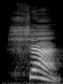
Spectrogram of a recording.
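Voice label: "shan", Mandarin pinyin, fourth tone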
